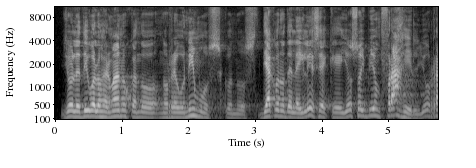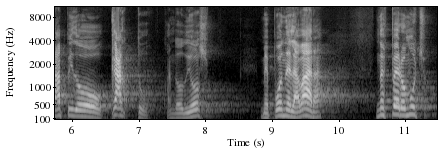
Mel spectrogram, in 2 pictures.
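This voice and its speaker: High-voiced man preaching a fervent sermon. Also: a little slow, in a large hall. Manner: fervent preaching, repeats words for emphasis. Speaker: pastor.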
